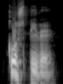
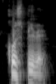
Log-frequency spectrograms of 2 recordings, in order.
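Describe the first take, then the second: Both takes have the same delivery.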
